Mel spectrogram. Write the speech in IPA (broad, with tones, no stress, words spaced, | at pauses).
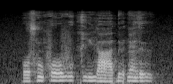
o˨sũ˧foː˦vu˦ kiː˧jaː˨ ɗɨ˧ɗɛ̃˦zɨ˦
